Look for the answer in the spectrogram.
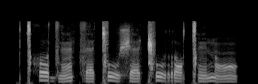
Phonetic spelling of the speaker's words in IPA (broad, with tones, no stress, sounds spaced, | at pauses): ǀʰ ɤ˦˨ d͡z ɛ̃˩˧˩ t͡s ɛ˩˧ ǀ u˧˩˧ ʃ ɛ˩˧ ǁ u˧˩˧ r ɔ˩˧ ǀ ẽ˨˥ n ɔ̃˩˧˩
